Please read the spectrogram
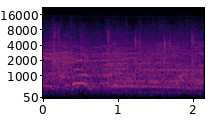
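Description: Voices calling and shouting across a football pitch, short high calls over a steady background murmur.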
